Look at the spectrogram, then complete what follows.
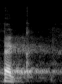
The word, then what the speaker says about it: TeX: This is pronounced as tech, or TX is pronounced as tech.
